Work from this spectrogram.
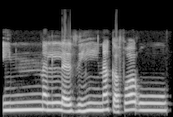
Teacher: And ra has a dama sign, pesh, so we bold it.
